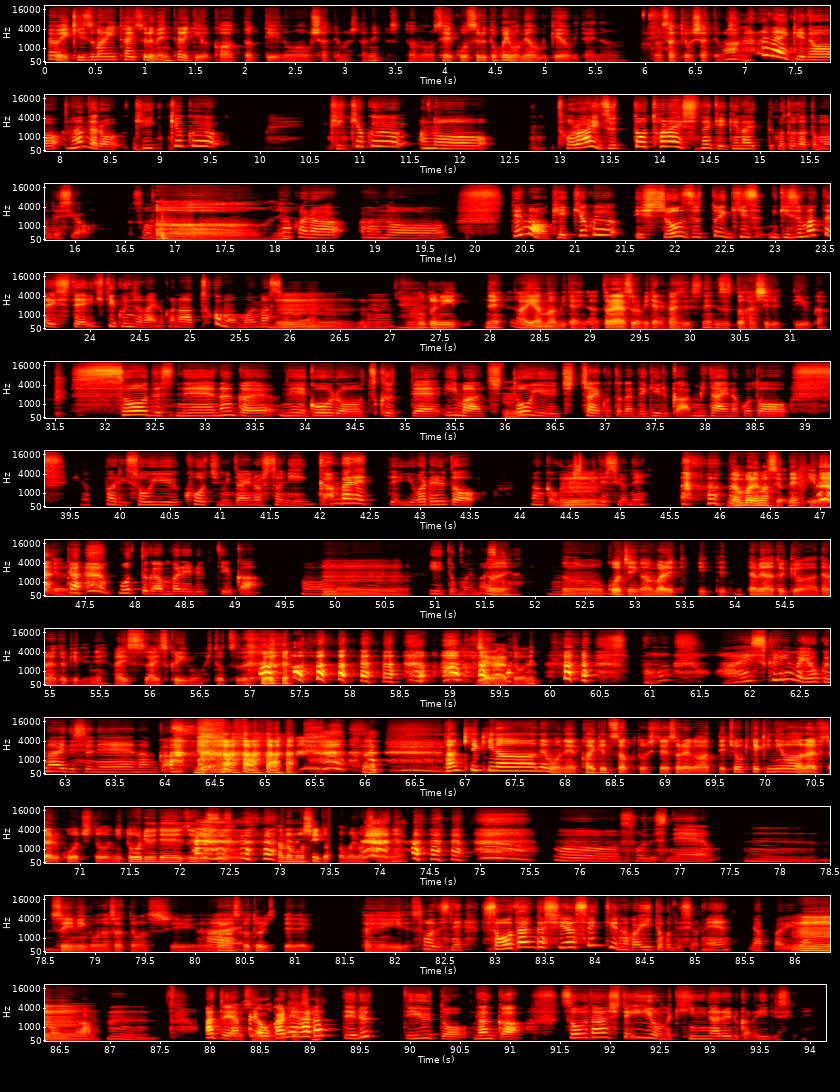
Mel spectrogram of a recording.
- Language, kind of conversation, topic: Japanese, podcast, 行き詰まったと感じたとき、どのように乗り越えますか？
- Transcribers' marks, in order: tapping; laugh; laugh; chuckle; other background noise; laugh; laugh; laugh; unintelligible speech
